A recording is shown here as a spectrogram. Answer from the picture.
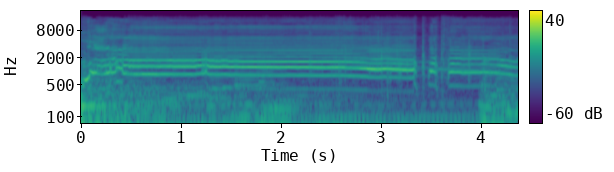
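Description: Cartoon penguin's long, high, wailing cry, held about three seconds with its pitch slowly sliding down, then a second, shorter cry near the end, over a low steady rumble.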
